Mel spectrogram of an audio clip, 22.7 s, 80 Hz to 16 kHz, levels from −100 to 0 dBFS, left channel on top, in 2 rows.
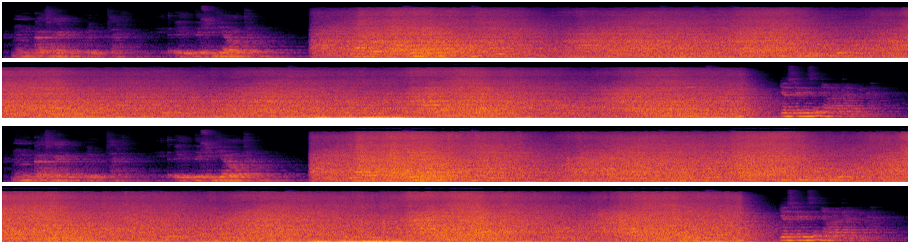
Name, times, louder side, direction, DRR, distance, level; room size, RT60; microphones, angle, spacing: voice 1, 0.1-1.5 2.1-3.2 4.3-4.6 8.0-11.2 11.9-17.4 18.1-18.6 19.5-19.9, right 1 dB, 70° right, -10 dB, 1.1 m, -38 dB
sound 1, 3.8-20.6, right 1 dB, 55° right, 0.3 m, -21 dB
voice 2, 4.3-6.5 19.8-20.6 21.0-22.2, equal, 20° right, -11 dB, 1.3 m, -34 dB
2.6 x 2.4 x 3.6 m, 1.5 s
head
